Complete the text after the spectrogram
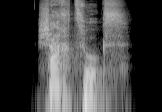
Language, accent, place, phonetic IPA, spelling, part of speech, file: German, Germany, Berlin, [ˈʃaxˌt͡suːks], Schachzugs, noun, De-Schachzugs.ogg
- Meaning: genitive of Schachzug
